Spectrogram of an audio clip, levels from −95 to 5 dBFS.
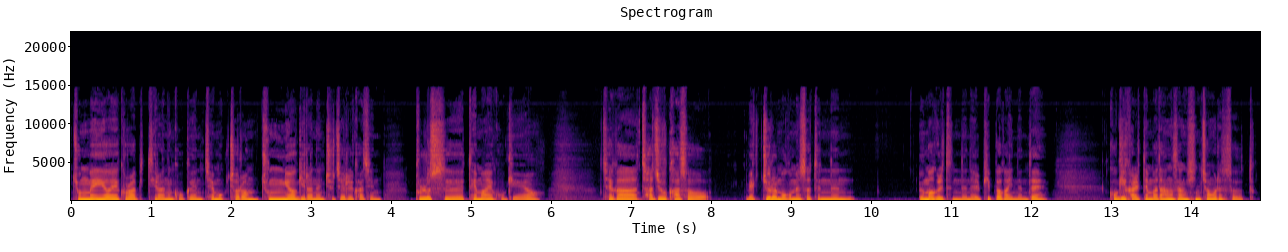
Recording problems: none

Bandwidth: 14.5 kHz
